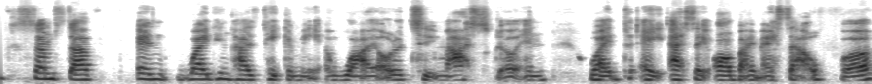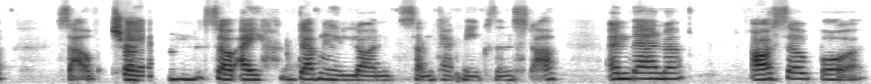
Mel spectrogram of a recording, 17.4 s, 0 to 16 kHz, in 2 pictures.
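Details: 17-year-old female high school senior with apraxia of speech, which she describes as a neurological speech disorder.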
